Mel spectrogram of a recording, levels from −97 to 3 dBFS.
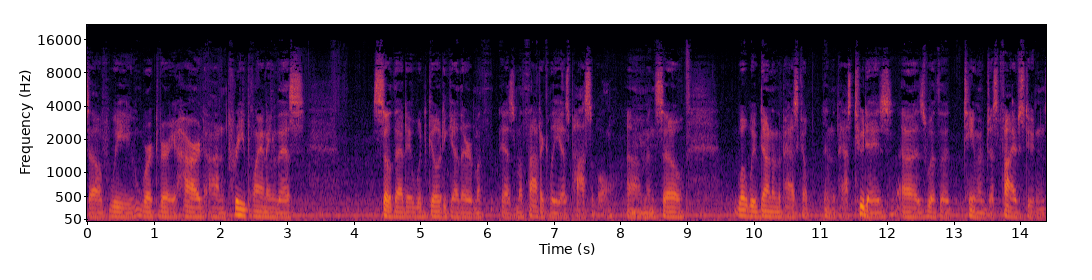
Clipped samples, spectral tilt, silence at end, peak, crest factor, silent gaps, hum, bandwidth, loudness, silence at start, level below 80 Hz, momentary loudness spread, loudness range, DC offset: under 0.1%; -5 dB/octave; 0 s; -14 dBFS; 20 dB; none; none; 16 kHz; -35 LUFS; 0 s; -54 dBFS; 13 LU; 3 LU; under 0.1%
